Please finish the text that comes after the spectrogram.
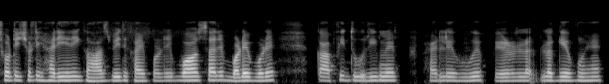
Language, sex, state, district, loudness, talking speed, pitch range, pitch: Hindi, female, Uttar Pradesh, Lalitpur, -19 LUFS, 225 wpm, 175-185 Hz, 180 Hz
